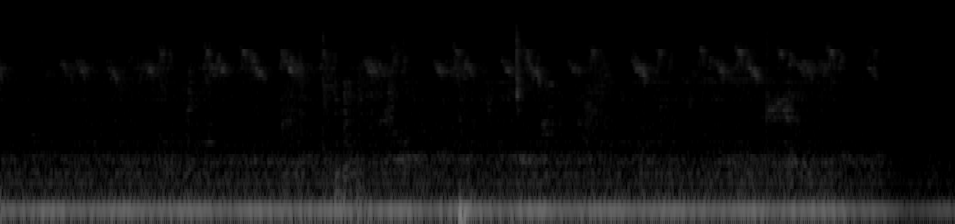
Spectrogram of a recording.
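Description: Faint birds chirping, quick short chirps several a second, over a steady low hum. A soft knock about halfway through; the chirping stops near the end.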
